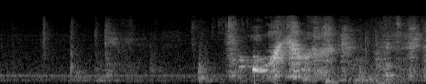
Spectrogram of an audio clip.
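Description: Quiet for about two seconds, then a loud, high, wavering vocal cry with sliding pitch.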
